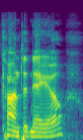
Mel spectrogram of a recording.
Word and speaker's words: Conteneo: His last company, I believe it's pronounced Conteneo, was an enterprise software company that helped global companies manage investment portfolios using participatory budgeting.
